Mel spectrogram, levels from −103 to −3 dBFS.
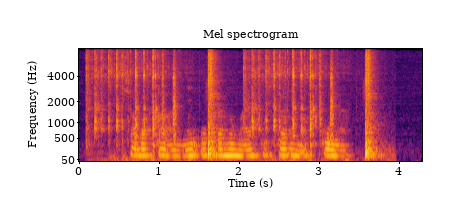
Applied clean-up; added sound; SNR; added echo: none; Thump, thud; -1 dB; reverberation time 0.2 s.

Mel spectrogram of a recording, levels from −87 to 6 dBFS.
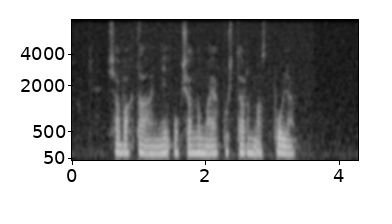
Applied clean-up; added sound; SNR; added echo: none; none; none; none.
